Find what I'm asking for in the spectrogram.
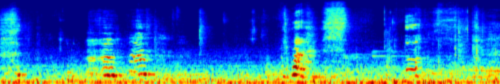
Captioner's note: Heather crying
